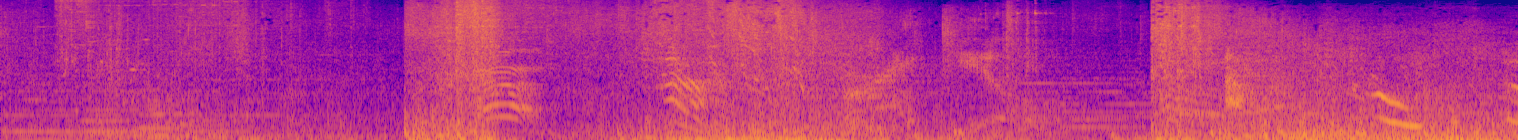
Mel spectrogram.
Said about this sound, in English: Oh shit, we're getting grenaded. We're getting flamethrowered.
